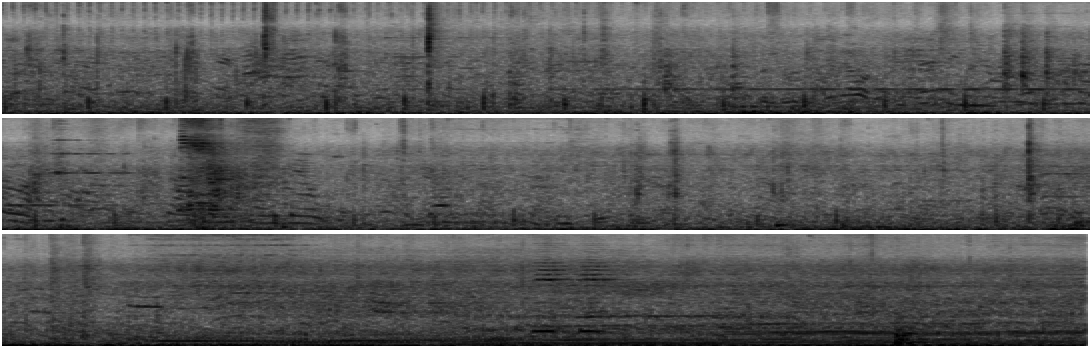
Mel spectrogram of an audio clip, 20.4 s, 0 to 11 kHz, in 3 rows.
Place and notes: Liu He Kou Rd., Shanghai - Antiques Market
Walking in the Antiques Market, Binaural recordings, Zoom H6+ Soundman OKM II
